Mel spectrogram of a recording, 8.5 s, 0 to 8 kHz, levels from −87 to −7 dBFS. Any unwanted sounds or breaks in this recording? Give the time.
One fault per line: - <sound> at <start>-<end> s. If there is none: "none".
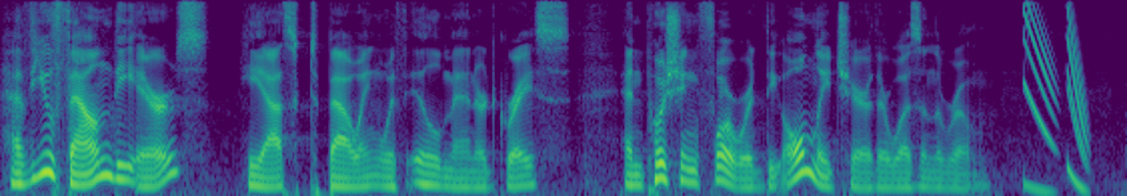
- chirp at 7.7-8.2 s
